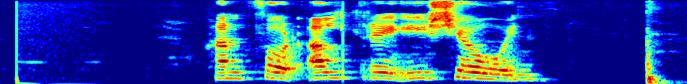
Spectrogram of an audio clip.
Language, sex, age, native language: Icelandic, other, 80-89, Icelandic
